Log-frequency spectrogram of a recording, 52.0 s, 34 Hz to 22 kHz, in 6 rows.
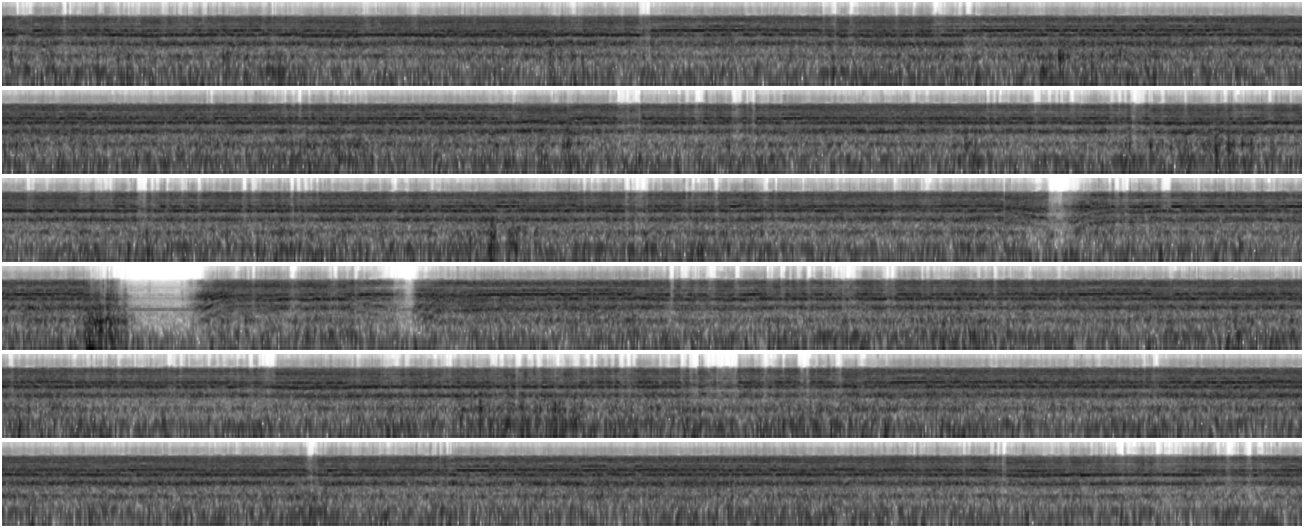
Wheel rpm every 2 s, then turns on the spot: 230, 220, 220, 210, 220, 230, 230, 230, 230, 240, 230, 230, 170, 140, 150, 220, 230, 230, 230, 240, 230, 230, 230, 220, 230, 230.
none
